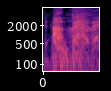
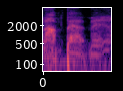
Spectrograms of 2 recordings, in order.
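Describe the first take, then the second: First: Softer, laughing through it; laughing Batman punchline; laughing Batman line. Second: Hushed, softer Batman whisper; a quick whispered Batman impression. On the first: Retold or imitated. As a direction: retell the punchline while laughing. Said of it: "I went". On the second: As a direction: whisper it like a gravel-voiced Batman. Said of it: "and I said".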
